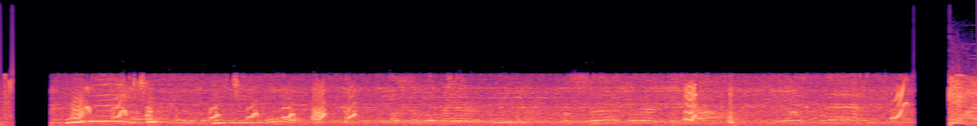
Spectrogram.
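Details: Guinea pigs giving repeated short squeaks and chirps, some rising and some falling, heard over a steady background hum and murmuring, with a faint voice.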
